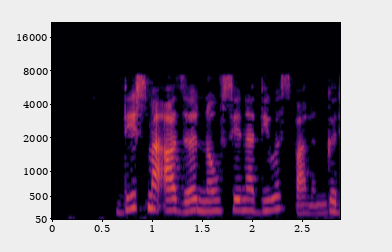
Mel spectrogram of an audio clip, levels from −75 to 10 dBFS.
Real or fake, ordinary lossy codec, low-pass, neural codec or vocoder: real; none; 7.2 kHz; none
